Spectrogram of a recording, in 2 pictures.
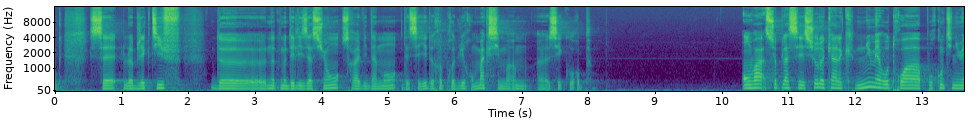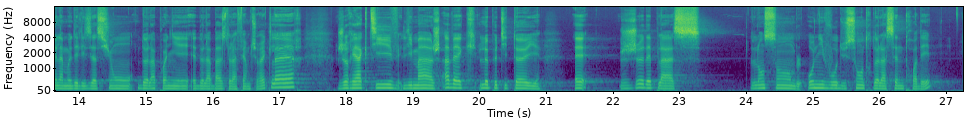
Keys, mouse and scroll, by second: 2.6 middle click, 8.1 ctrl+s, 12.5 click, 14.2 KP_7, 16.0 n, 18.5 click, 20.2 click, 20.5-22.5 scroll down 6, 22.5 click, 26.3 click.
